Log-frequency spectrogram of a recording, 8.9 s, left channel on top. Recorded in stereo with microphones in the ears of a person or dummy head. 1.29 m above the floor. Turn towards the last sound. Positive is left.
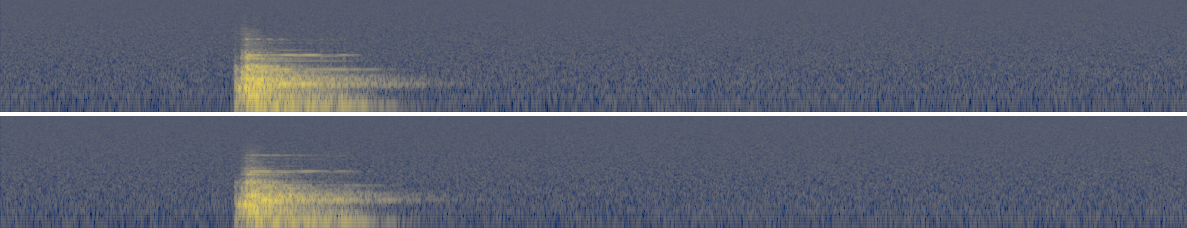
turn(degrees=80)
